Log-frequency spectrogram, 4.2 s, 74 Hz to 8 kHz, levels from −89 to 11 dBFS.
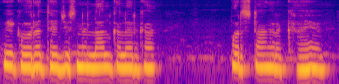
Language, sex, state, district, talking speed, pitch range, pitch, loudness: Hindi, male, Arunachal Pradesh, Lower Dibang Valley, 155 wpm, 185-200 Hz, 190 Hz, -12 LUFS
